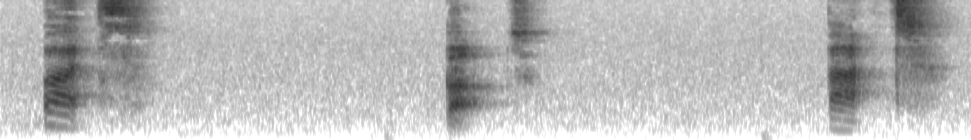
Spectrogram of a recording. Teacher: So we hear the word but by itself with a very strong t at the end.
